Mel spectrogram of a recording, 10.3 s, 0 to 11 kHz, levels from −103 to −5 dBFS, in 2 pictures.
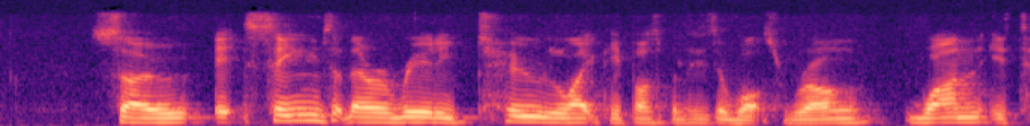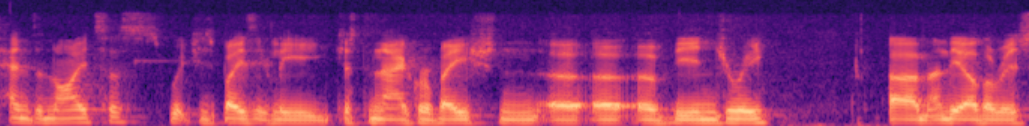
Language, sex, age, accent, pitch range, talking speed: English, male, 20-39, British, 95-125 Hz, 185 wpm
